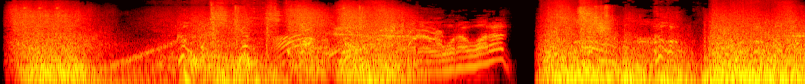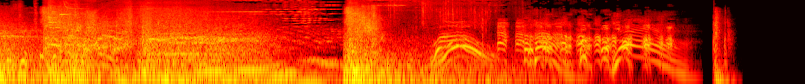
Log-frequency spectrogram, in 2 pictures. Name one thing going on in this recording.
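Magic blasts and sword clashes burst out over and over in a game battle.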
